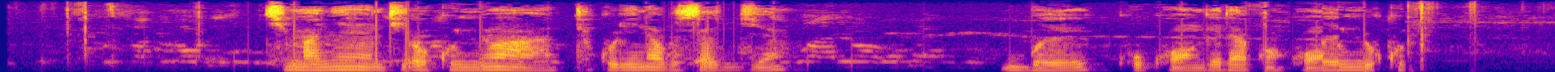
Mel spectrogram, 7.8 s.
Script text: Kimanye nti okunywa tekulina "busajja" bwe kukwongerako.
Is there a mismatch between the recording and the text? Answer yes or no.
yes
